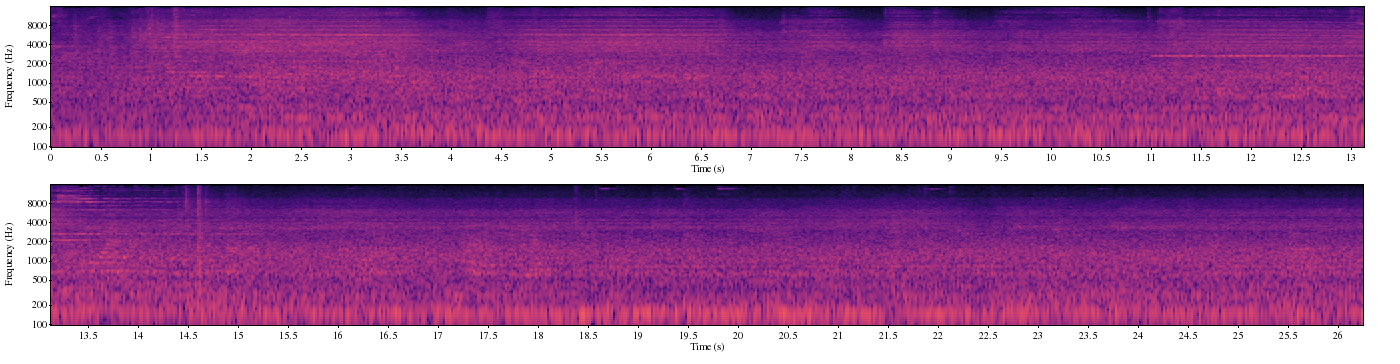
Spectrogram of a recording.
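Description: Steady low mechanical hum, with a brief high-pitched tone about eleven seconds in and a short knock a few seconds later.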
